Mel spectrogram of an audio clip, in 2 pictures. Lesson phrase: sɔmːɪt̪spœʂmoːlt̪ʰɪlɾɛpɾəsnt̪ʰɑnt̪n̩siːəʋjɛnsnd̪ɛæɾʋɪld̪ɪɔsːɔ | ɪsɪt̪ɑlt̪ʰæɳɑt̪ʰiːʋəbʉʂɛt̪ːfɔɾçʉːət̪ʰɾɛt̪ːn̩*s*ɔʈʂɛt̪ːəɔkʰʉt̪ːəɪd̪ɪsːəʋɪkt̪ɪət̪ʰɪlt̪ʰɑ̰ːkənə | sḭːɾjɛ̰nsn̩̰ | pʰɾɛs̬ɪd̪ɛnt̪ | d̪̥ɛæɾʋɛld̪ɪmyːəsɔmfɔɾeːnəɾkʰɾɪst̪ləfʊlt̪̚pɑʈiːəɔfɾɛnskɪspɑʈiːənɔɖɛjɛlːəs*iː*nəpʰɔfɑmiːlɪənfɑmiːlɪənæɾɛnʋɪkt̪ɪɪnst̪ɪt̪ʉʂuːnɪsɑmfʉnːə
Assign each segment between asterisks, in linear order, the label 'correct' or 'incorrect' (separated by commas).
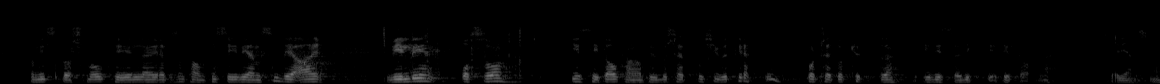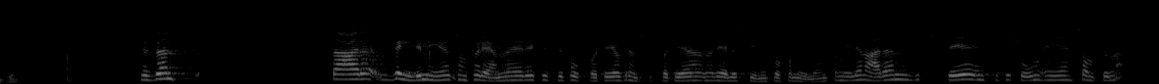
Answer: incorrect, incorrect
